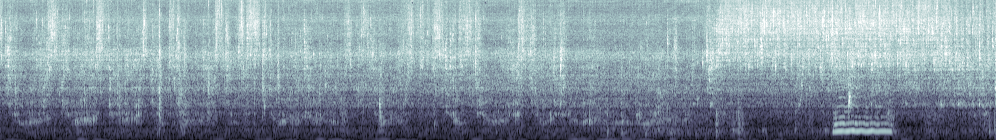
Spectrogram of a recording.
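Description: household object, running water

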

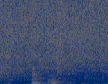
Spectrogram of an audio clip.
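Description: household object, water running

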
